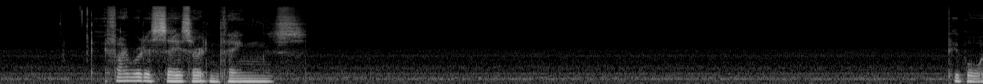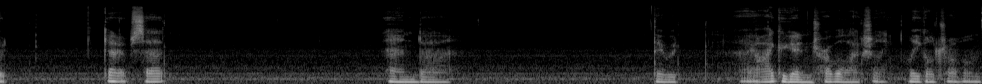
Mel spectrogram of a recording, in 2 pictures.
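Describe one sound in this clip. A young woman speaks casually in short bursts, close to a microphone.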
